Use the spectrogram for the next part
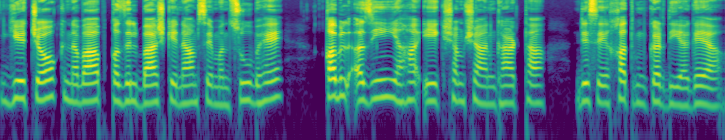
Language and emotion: Urdu, neutral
